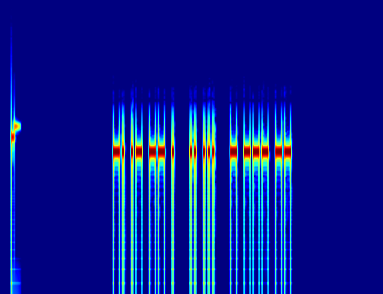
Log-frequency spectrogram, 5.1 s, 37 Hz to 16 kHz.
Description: Morse code, heard as a keyed tone, about 40 wpm, 700 Hz. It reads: NAME IS TOM
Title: Common QSO Phrases 40wpm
